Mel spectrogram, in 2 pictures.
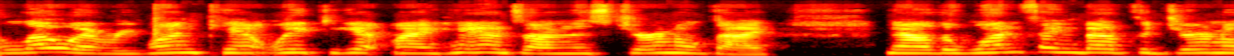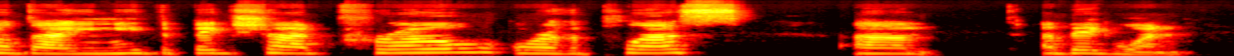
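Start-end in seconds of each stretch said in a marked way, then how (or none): none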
